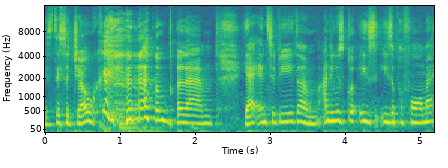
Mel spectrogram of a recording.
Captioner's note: laughter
